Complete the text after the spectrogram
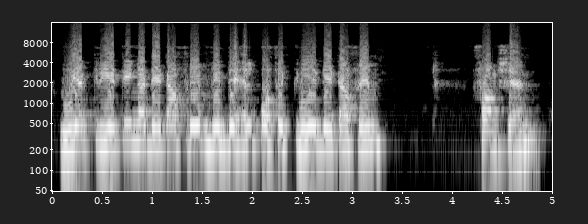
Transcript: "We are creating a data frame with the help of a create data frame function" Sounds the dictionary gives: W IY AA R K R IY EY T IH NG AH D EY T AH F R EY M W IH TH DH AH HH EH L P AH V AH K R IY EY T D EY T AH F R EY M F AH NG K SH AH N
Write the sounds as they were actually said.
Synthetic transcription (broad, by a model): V IY AA R K R IY EY T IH NG AH D EY T AH F R EY M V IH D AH HH EH L P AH F AH K R IY EY T D EY T AH F R EY M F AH NG K SH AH N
